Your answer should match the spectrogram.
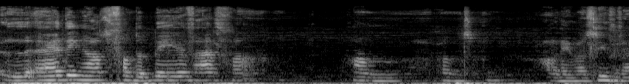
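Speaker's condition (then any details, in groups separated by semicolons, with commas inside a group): Brain hemorrhage; unable to speak afterwards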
